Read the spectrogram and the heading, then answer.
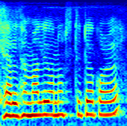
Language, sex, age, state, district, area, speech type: Assamese, female, 18-30, Assam, Jorhat, urban, spontaneous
